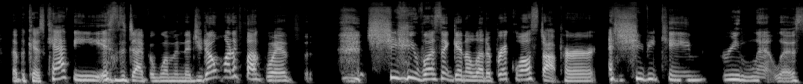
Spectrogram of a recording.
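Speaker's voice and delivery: speaking through laughter. Retelling how Kathy became relentless to the other speaker; laughing while talking. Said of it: "I'm already laughing".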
